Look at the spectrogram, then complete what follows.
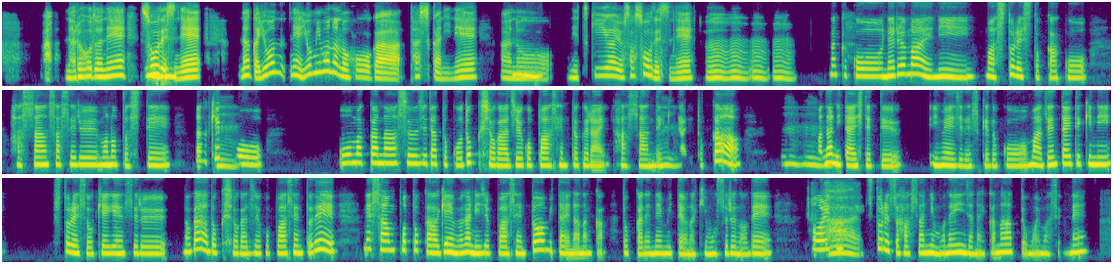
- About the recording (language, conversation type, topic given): Japanese, advice, 安らかな眠りを優先したいのですが、夜の習慣との葛藤をどう解消すればよいですか？
- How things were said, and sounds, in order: none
